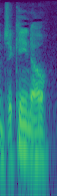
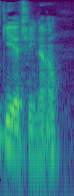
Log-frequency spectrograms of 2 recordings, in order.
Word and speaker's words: Giacchino: And that is the Jupiter Ascending score by Michael Giacchino. – All right. That's how you pronounce his name, huh? – That's how you pronounce his name, yeah. – I always thought it was Giacchino.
